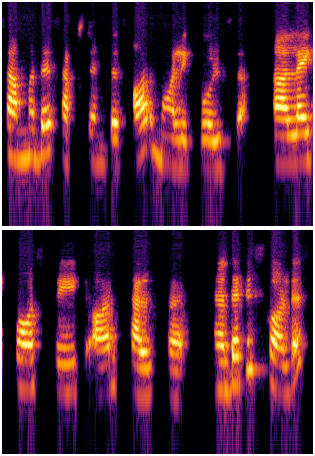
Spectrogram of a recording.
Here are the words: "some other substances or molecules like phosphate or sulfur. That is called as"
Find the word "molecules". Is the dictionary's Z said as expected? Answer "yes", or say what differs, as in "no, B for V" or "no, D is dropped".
no, S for Z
